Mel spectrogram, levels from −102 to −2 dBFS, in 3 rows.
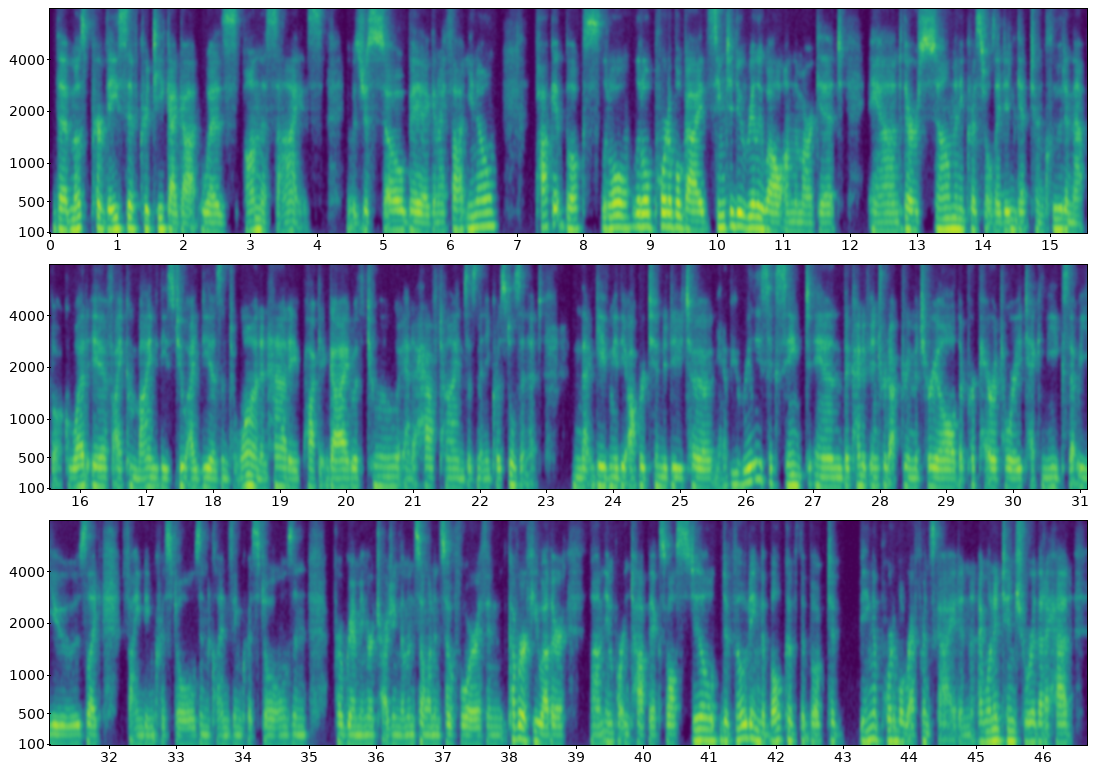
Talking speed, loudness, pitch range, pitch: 185 wpm, -22 LUFS, 115-135 Hz, 125 Hz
